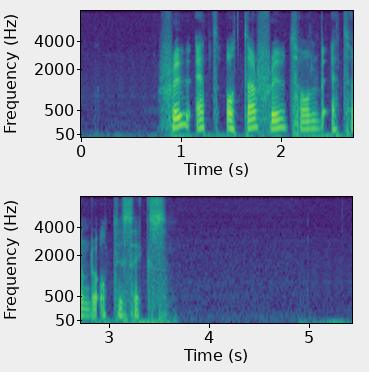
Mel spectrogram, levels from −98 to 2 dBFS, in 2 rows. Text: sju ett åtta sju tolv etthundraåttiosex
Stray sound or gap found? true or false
false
